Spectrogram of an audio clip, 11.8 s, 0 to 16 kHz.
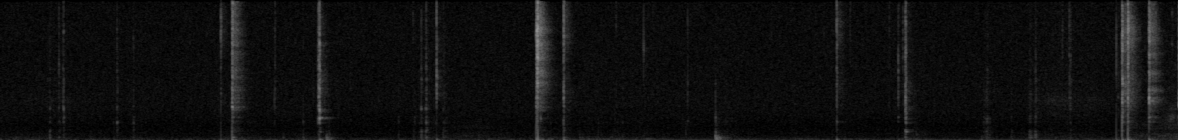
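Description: Flush cutters clipping PLA support material off a 3D print: sharp, irregular clicks and snaps as pieces of plastic are cut and break away, with a quick run of snaps near the end.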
